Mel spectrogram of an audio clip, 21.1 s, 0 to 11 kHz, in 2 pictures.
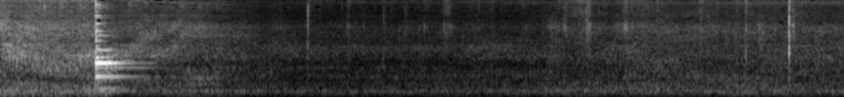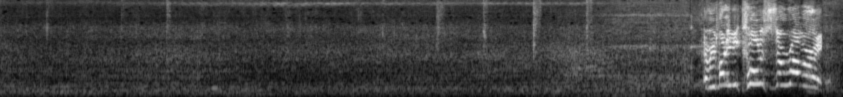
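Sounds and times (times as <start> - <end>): road traffic rumble: 0.0 - 21.0.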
